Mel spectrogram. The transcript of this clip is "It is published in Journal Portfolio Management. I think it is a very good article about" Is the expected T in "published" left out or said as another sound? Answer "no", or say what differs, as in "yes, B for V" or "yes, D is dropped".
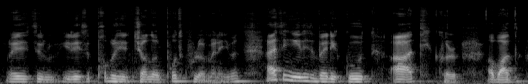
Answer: yes, T is dropped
